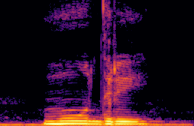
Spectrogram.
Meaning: wise, sage
- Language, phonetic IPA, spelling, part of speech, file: Ukrainian, [ˈmudrei̯], мудрий, adjective, Uk-мудрий.ogg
